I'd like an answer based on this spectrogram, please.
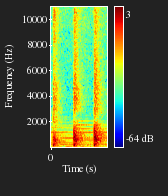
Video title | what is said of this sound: Bloat in dogs would kill? 狗隻肚脹會奪命？ | it's like a drum so if you if your dog has a big sort of bloat in left side and you tap it it sounds like a hollow sound inside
